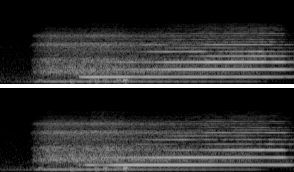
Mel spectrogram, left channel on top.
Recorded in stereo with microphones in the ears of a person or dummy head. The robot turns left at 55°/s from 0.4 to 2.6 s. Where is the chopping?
I don't hear chopping.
